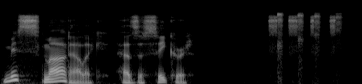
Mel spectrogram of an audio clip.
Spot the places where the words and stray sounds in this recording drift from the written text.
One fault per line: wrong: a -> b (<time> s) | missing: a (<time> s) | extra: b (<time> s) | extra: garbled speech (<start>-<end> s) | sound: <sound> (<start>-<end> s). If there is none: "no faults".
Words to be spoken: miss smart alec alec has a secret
missing: alec (1.1 s)
sound: laugh (2.7-3.4 s)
